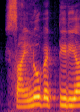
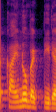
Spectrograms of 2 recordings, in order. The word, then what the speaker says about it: Cyanobacteria: तो देखिए दोनों ही नाम दिए थे किताब में, तो साइनोबैक्टीरिया कहते हैं या काइनोबैक्टीरिया कहते हैं। ठीक है, बात एक ही है।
